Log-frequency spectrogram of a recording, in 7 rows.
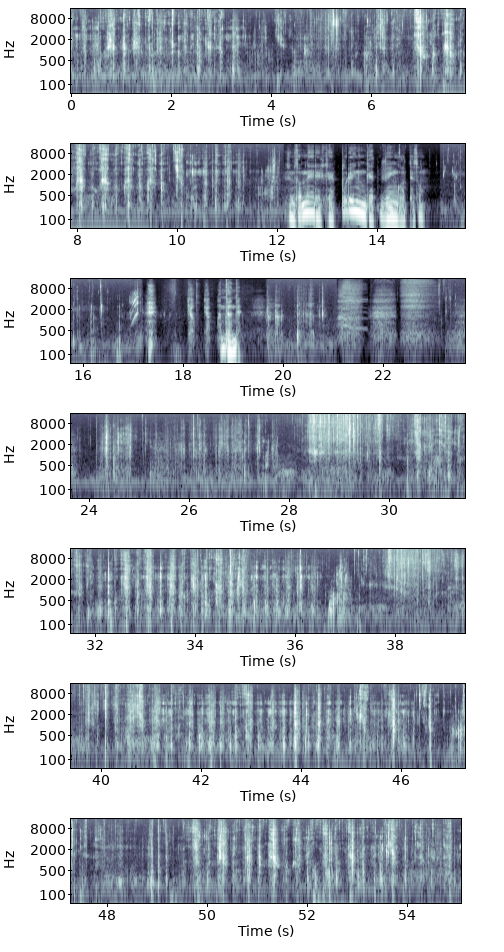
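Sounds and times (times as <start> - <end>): crunching bites into fried chicken: 0.0 - 12.1, 23.1 - 55.0
wet chewing: 0.0 - 12.2, 23.1 - 55.0.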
